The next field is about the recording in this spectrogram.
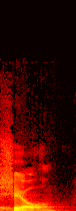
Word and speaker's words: Sheol: It's a transliteration of a Hebrew word, which means they just simply spelled it in English letters, but the word is Sheol. And that's how it's pronounced in Hebrew as well.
